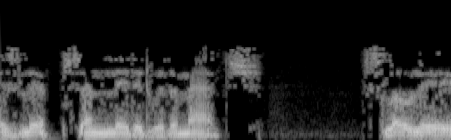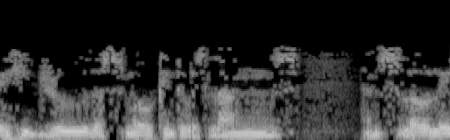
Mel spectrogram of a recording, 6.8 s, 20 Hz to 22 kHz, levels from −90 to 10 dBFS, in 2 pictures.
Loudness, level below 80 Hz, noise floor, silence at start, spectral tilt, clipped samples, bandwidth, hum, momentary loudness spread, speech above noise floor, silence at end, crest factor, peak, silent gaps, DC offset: -17 LUFS; -40 dBFS; -64 dBFS; 0 s; -6.5 dB/octave; under 0.1%; 5.8 kHz; none; 11 LU; 48 dB; 0 s; 16 dB; -2 dBFS; none; under 0.1%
